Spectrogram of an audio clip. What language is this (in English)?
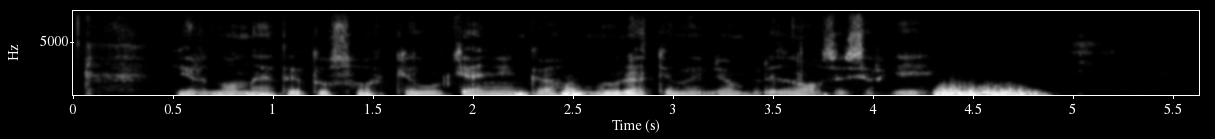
Russian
